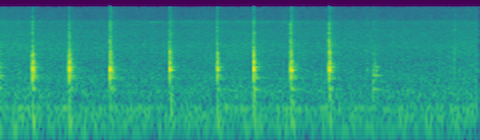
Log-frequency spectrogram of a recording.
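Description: A blade chops sharply into wood in quick, regular strokes.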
